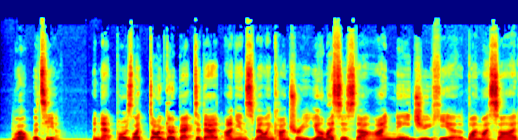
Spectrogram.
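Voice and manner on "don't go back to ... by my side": ordinary talk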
